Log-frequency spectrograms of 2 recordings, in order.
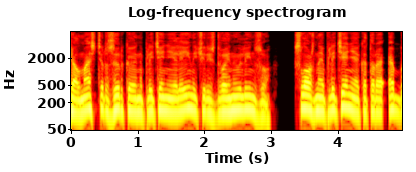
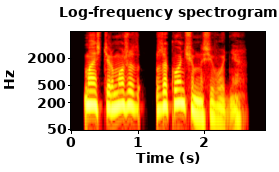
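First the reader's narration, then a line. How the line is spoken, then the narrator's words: Sleepy. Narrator (Russian): сонно проговорила Эббот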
